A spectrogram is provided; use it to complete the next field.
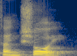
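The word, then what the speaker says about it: feng shui: இந்த பங்ஷோயின்னும் சொல்லுவாங்க இல்லஷோயின்னு சொல்லுவாங்க. சில பேர் பங்சோய் அப்படின்னும் சொல்றாங்க. பட் நான் அத பங்ஷோயின்னு சொல்லி நான் பழகிக்கிட்டேன் அதனால நான் பங்கஷயு சொல்லுவேன். சில பேர் பெங் சுயி அப்படின்னு சொல்றாங்க அப்போ லைட்டாதான் உச்சரிப்பு மாறுது ஆனா அதுக்கே வந்து கொஞ்சம் எல்லாரும் வந்து இல்ல இல்ல இதுதான் உச்சரிப்பு அப்படின்னு சொல்றோம் பட் பங்ஷுனா என்ன அப்படின்னு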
